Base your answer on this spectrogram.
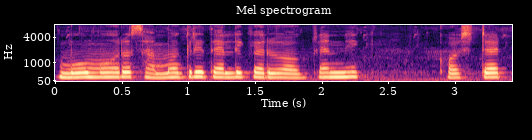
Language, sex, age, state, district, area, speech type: Odia, female, 18-30, Odisha, Ganjam, urban, read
